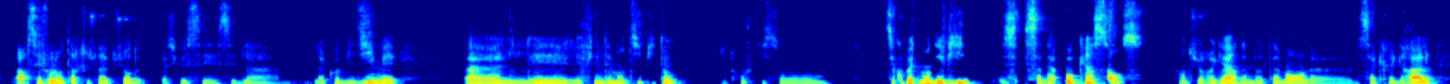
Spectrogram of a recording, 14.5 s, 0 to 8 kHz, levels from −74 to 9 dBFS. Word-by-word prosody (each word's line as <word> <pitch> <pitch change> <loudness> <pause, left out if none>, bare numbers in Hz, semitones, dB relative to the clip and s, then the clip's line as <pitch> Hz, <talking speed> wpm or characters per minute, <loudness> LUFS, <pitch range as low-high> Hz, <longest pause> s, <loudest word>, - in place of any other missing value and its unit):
alors, 125 0 +1
c'est 120 - -3
volontaire 125 +3 +2
que 135 - -19
ce 125 - -16
soit 120 0 -6
absurde, 120 +1 -4
parce 115 0 -18
que 120 - -10
c'est 110 -2 -13
c'est 105 +2 -16
de 115 - -13
la 100 -3 -11 0.3
de - - -14
la 110 - -8
comédie 115 +6 -1
mais, 120 -6 +2 0.7
heu, 115 0 +2
les 120 0 0
les 115 +1 -6
films 120 +4 -3
de 120 - -1
Monty 120 +2 -4
Python, 135 +3 -2 0.4
je 115 - -28
trouve 125 +2 -16
qu'ils 120 - -23
sont 115 -3 -11 0.6
c'est - - -8
complètement 125 -2 +3
débile, 125 +7 +4 0.3
ç 140 - -9
ça 130 - -4
n'a 115 +1 -3
aucun 155 +1 +6
sens, 155 0 -1 0.2
quand 125 -2 -11
tu 125 - -8
regardes 130 +5 +3
notamment 120 +1 -1
le, 110 -1 -5
heu, 110 +1 -15
Sacré 120 +1 -8
Graal, 135 +6 +6
120 Hz, 180 wpm, -23 LUFS, 115-125 Hz, 0.7 s, aucun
